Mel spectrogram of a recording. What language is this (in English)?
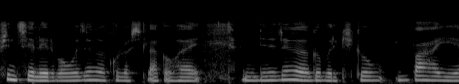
Bodo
